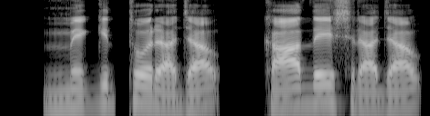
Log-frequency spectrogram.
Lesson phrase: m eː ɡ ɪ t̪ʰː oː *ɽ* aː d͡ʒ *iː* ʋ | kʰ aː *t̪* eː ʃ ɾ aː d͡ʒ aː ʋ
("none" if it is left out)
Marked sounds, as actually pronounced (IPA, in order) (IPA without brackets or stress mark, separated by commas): ɾ, aː, d̪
